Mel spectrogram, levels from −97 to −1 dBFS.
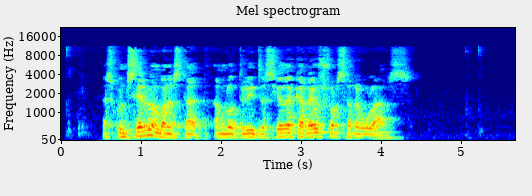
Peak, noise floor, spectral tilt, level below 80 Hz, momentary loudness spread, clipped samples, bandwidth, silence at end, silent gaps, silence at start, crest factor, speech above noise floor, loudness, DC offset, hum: -8 dBFS; -78 dBFS; -5.5 dB/octave; -60 dBFS; 16 LU; under 0.1%; 11.5 kHz; 1.35 s; none; 0.5 s; 18 dB; 53 dB; -26 LUFS; under 0.1%; none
